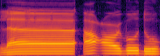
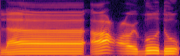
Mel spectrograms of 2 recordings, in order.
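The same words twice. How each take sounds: No difference in how they are said.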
